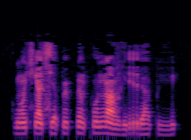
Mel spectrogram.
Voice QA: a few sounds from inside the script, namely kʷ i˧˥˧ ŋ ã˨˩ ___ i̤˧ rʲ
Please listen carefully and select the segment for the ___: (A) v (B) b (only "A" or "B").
A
